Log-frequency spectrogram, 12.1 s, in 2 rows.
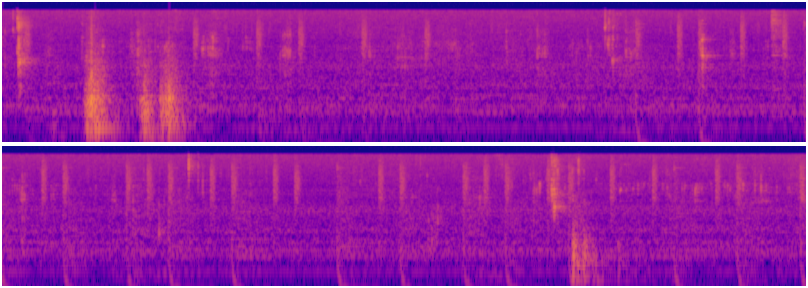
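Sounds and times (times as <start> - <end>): person chewing food: 4.0 - 6.6.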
